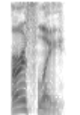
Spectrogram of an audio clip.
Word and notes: earthly: ə’ː r θli; アースリィ

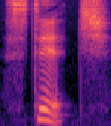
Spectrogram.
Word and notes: stitch: stítʃ; スティチ

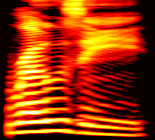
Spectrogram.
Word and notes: rosy: róuzi; ロウズィ

